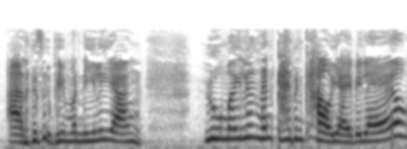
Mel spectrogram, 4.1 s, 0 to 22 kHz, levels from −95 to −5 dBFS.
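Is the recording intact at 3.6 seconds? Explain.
No. At 3.6 s, as throughout the clip, the speech carries plainly audible AAC compression damage, likely from a low-bitrate AAC-LC encode around 32 kbps. The lowered cut-off strips everything above 9.7 kHz and coarse quantisation thins the spectrum, leaving sibilants dull, smeared and fizzy.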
